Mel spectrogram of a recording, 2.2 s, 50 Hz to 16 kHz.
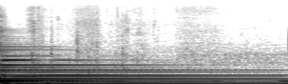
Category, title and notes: Music > Solo instrument
acoustic guitar oneshot shorts, knocks, twangs, plucks, notes, chords recorded with sm57 through audiofuse interface, mastered with reaper using fab filter comp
